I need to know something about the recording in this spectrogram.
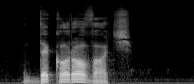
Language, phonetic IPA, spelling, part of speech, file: Polish, [ˌdɛkɔˈrɔvat͡ɕ], dekorować, verb, Pl-dekorować.ogg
